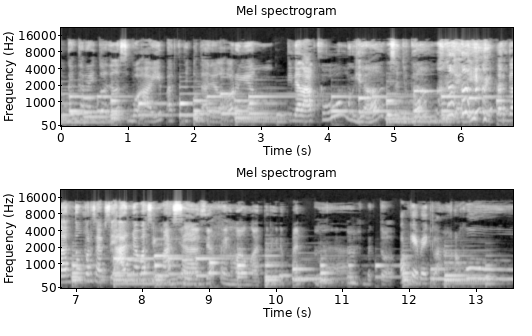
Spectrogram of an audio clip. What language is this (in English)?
Indonesian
